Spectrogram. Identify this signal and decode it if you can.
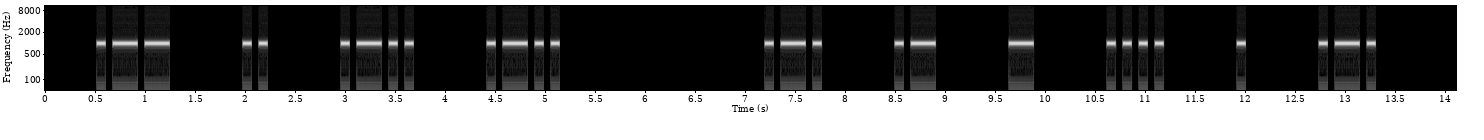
Morse code, heard as a keyed tone, about 15 wpm, spaced as for 8 wpm, 1000 Hz. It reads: WILL RATHER
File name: 8wpm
